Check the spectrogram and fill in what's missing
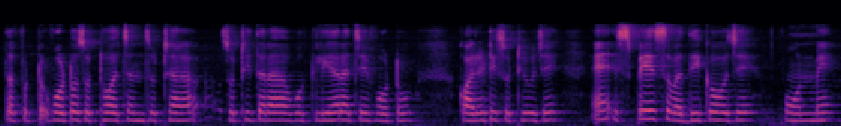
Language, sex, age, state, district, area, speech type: Sindhi, female, 30-45, Gujarat, Kutch, urban, spontaneous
